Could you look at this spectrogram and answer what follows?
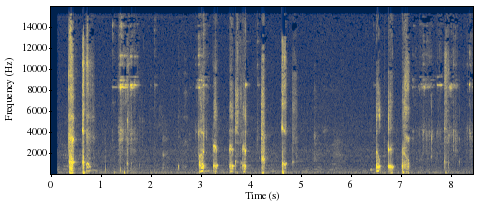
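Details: A 7-month-old baby gives about a dozen short, sharp coughs in small clusters with brief quiet gaps between bouts.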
